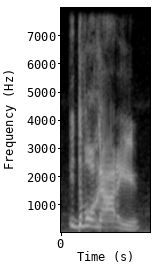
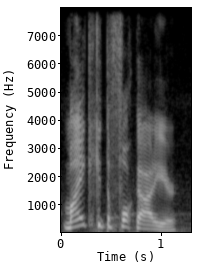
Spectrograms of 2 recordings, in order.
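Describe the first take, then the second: First: Higher, hammed-up get outta here; teasing the chatter with an exaggerated brush-off; mock dismissal. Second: Said in the usual way. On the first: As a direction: toss it off in a playful put-on voice.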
